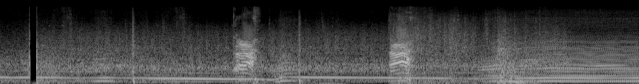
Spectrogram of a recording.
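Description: A car engine revs steadily higher as the car speeds up.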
